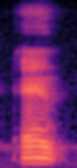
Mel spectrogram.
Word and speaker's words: a: And it's not ha, A. it's a. So the H is silent, are two forms of the verb to have, and so that's how they are in Italian.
